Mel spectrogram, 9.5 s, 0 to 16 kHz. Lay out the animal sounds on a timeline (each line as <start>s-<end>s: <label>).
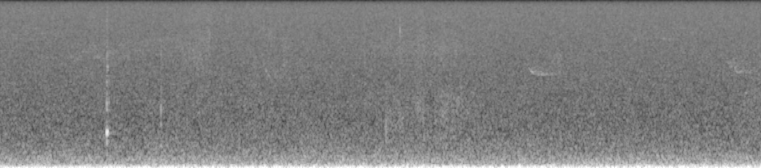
6.4s-9.5s: Red-eyed Vireo (Vireo olivaceus)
